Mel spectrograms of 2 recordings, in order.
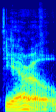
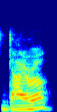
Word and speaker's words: D'airo: to the show dearo what's happening hello Mike how are you I'm great am I pronouncing your name correctly it's uh it's dyro dyro okay see I knew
